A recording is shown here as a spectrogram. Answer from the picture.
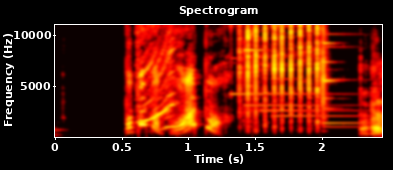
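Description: Cartoon sound effects: a few quick gliding pitch sweeps, then a fast run of clicks like a dial being cranked round, ending in a ringing bell-like ding.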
